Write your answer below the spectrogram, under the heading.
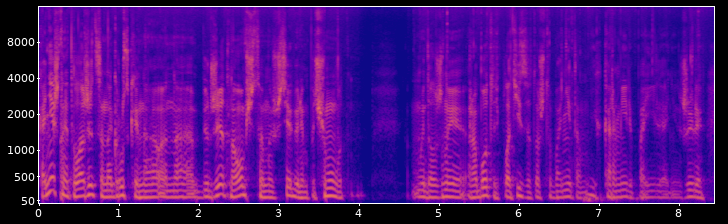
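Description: Speaking very fast, a man uses a medium pitch with ordinary variation and vocal fry. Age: 30s. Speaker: regional politician and businessman. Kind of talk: radio interview. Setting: radio studio. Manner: halting, many fillers.

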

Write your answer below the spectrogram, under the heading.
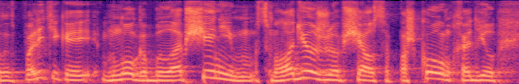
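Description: Here a man talks in a high pitch. His pitch variation is ordinary. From Bratsk, Irkutsk region, Russia. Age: 30s. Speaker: regional politician. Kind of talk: interview.

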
